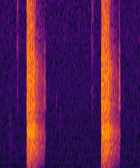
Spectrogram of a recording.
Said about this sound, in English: So the gunfire doesn't sort of tell you where it's coming from.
